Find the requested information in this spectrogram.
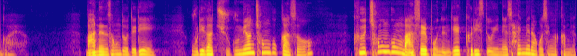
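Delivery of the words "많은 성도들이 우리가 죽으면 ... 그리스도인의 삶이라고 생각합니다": ordinary delivery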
